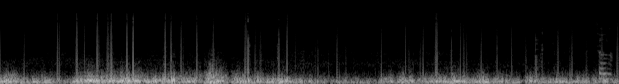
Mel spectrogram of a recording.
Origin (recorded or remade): remade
